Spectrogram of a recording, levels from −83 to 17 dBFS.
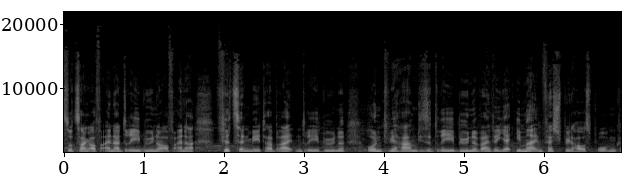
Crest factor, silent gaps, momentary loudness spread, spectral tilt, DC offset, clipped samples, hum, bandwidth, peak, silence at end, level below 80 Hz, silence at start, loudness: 20 dB; none; 6 LU; -4 dB/octave; under 0.1%; under 0.1%; none; 17 kHz; -14 dBFS; 0 s; -72 dBFS; 0 s; -35 LUFS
